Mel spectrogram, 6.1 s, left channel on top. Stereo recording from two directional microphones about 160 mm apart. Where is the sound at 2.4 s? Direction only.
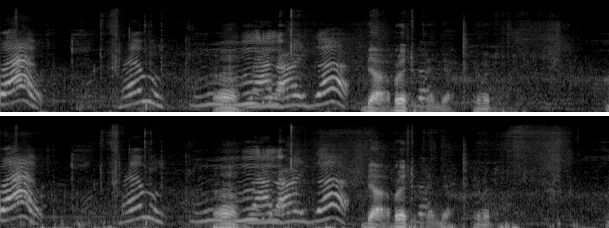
30° left (ahead or behind).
